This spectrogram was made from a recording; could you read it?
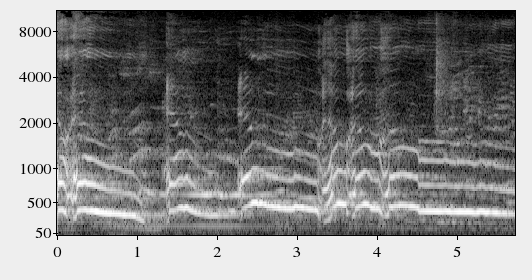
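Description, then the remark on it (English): A crowd of people howls together like wolves in a group participation song, voices imitating the animal in long overlapping wails that swoop up and down in pitch, loud and sustained for several seconds. “Are you guys ready to howl? So this is a group participation song.”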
